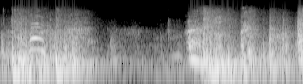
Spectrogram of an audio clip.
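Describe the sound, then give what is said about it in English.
Two heavy, booming impacts as a front door blocked by something piled against it is rammed with shoulders, separated by a short pause, each rattling and thudding loudly, with strained grunting voices mixed in. “Come on, …, the front door. Yeah, come on. Hit it.”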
